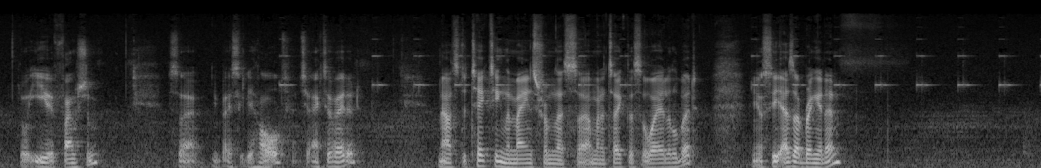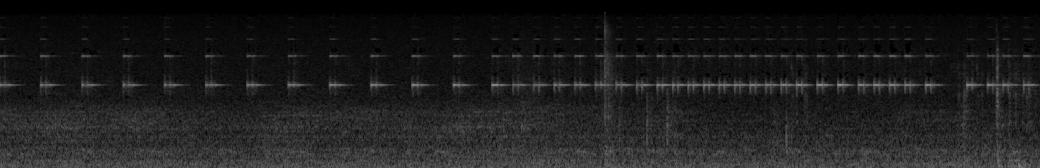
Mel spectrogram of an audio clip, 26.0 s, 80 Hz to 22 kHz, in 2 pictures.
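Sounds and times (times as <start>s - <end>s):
multimeter high-pitched beeping: 4.6s - 6.4s, 10.9s - 26.0s.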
